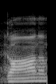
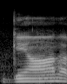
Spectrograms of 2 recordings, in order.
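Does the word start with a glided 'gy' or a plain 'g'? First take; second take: plain; glided. First: It starts with a plain g, no glide. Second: It starts with g gliding through an i sound. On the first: The speaker calls it wrong. "ਗਾਨ ਨਹੀਂ ਬੋਲਣਾ" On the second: The speaker calls it right. "ਗਿਆਨ ਰਤਨ ਹੈ"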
